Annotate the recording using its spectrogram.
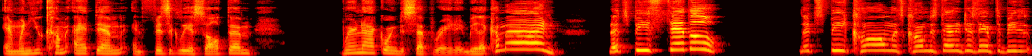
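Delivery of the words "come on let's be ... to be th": mock pleading. People urging calm at a fight, mocking high plea. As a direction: plead like a whiny peacemaker, much higher.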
